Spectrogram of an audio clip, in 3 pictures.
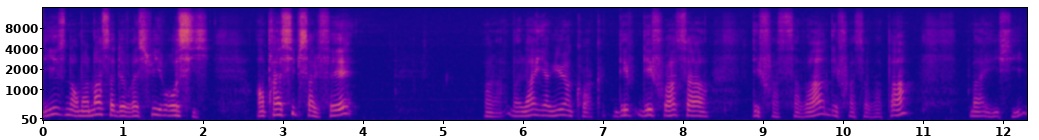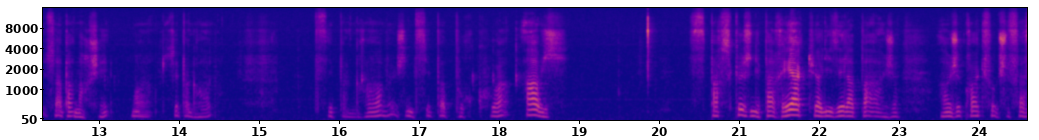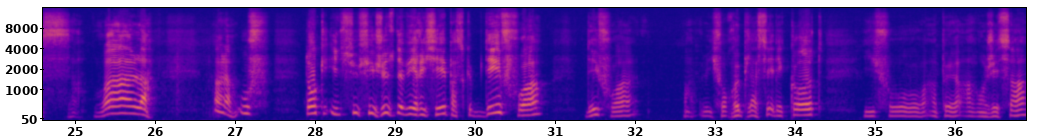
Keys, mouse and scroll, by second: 5.1-6.6 scroll up 1, 6.6 scroll up 1, 6.8-13.1 drag, 13.1-13.9 scroll up 1, 13.9-14.4 scroll down 1, 14.4 click, 15.1 click, 15.6-16.7 middle drag, 17.7-18.3 scroll down 1, 18.3-19.0 scroll up 1, 19.5-22.7 drag, 24.3-26.7 drag, 26.7-27.5 scroll down 1, 27.5 scroll down 1, 28.2-31.3 scroll up 2, 33.8-34.8 scroll down 2.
